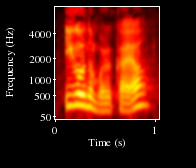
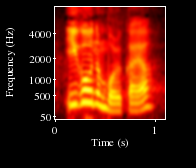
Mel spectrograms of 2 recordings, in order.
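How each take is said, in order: The two takes are said the same way.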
